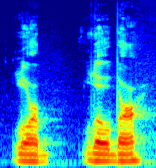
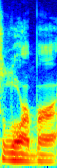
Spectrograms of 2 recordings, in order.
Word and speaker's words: Lorber: Is it Lorber or Lober? Lober. Lober Society. Okay. No, it's Lorber. I had it. Oh, it's Lorber.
